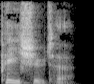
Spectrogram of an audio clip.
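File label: "peashooter", British English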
